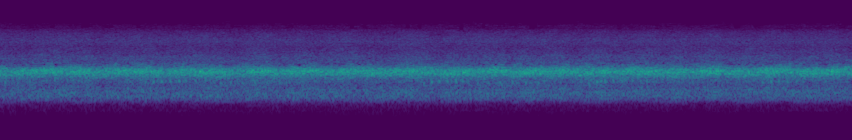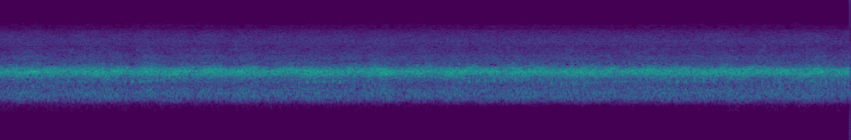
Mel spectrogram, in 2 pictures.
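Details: Far-off frogs calling through a moonlit night over a rural rice paddy not yet planted; a seamless, shimmering chorus of overlapping trills continues evenly from start to end.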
